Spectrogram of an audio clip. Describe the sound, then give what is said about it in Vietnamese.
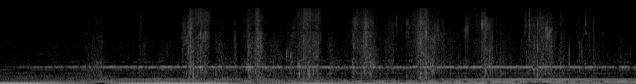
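Footsteps move about an overgrown garden at night around two in the morning, soft, faint scuffing steps repeating unevenly over a steady low electrical hum. “Bên ngoài khoảng vườn tùm cây cối, bỗng nhiên có tiếng bước chân ai đó đi lại ở sau vườn.”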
